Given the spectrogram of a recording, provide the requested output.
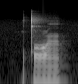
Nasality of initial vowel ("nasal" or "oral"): nasal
